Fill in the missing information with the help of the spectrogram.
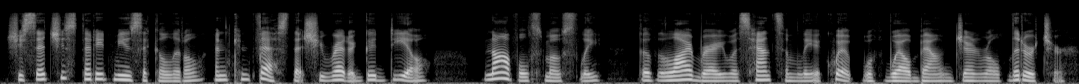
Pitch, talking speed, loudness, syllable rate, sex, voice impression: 185 Hz, 155 wpm, -19 LUFS, 5.0 syllables/s, female, feminine, middle-aged, slightly relaxed, slightly bright, soft, fluent, friendly, reassuring, elegant, kind, slightly modest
